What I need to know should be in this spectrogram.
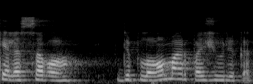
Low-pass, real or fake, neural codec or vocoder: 10.8 kHz; real; none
